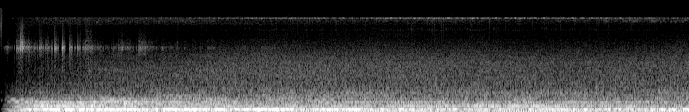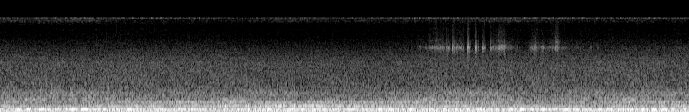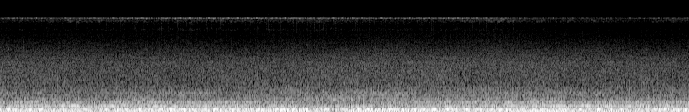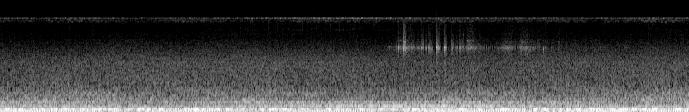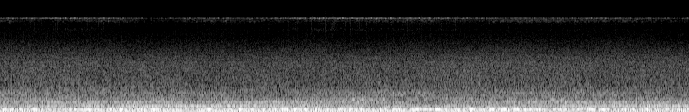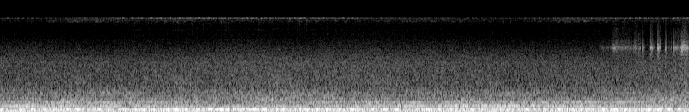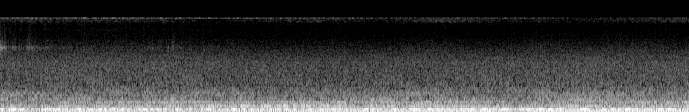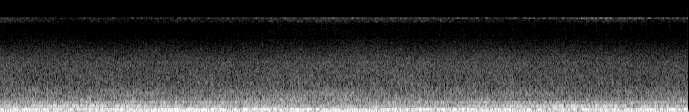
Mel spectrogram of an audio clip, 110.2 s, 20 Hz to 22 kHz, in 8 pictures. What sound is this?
Dark Drone 6
A spooky synth drone for ambience. Long enough to be cut down to a desired length, but simple enough that you could probably find a good looping point if you need it longer.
